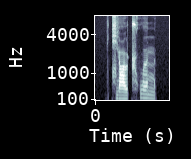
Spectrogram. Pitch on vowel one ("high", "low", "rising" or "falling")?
rising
